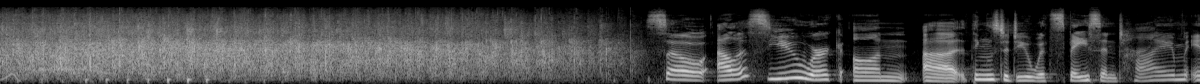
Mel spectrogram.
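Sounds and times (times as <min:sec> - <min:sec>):
audience applause: 0:00.0 - 0:06.5
speech: 0:06.6 - 0:11.9.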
